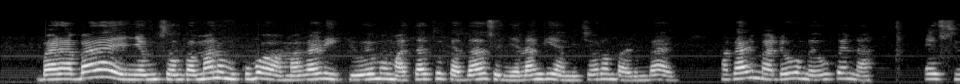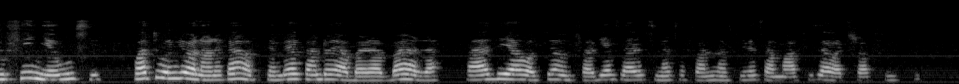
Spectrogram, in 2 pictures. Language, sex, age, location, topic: Swahili, male, 25-35, Nairobi, government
